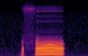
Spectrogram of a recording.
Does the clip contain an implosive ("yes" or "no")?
no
